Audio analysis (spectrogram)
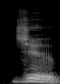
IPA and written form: juugo (15)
